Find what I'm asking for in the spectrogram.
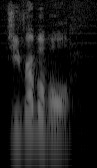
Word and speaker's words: Zerubbabel: they approached Zerubbabel." That's right. That's how you say it. I checked it out on YouTube. I practiced it 4 times.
